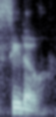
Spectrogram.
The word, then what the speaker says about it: Ciro: So let's have Ciro. Ciro, is that how you say it? Hi, everyone. It's Ciro. Ciro.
